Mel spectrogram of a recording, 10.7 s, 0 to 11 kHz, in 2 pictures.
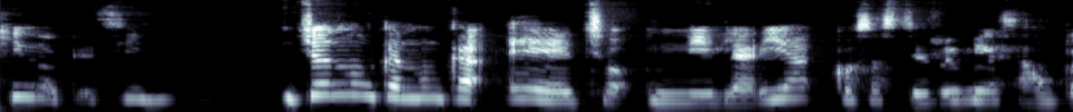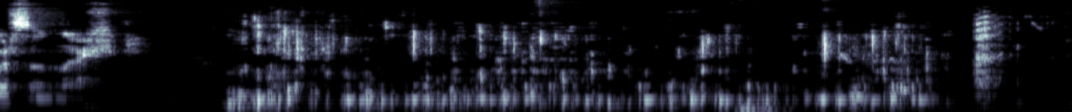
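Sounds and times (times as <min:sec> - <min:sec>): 
speech: 0:00.0 - 0:07.0
person gulping water from a large glass: 0:06.5 - 0:10.6.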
